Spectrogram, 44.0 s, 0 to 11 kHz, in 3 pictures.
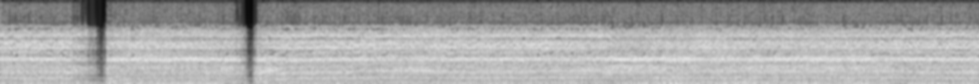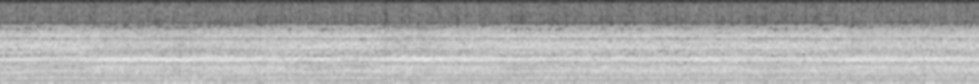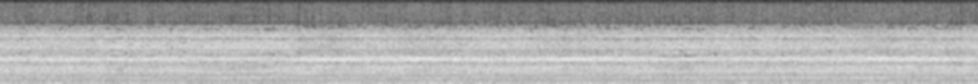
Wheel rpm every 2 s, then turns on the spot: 150, 150, 200, 220, 220, 220, 230, 220, 220, 230, 230, 230, 230, 230, 230, 230, 220, 220, 230, 220, 230, 230.
0-2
